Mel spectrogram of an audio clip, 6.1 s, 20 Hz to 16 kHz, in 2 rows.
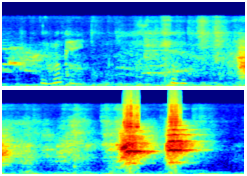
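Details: Two sharp, loud barks follow soft murmuring and a person's voice, around nursing 2-week-old Miniature Dachshund puppies and their mother.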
